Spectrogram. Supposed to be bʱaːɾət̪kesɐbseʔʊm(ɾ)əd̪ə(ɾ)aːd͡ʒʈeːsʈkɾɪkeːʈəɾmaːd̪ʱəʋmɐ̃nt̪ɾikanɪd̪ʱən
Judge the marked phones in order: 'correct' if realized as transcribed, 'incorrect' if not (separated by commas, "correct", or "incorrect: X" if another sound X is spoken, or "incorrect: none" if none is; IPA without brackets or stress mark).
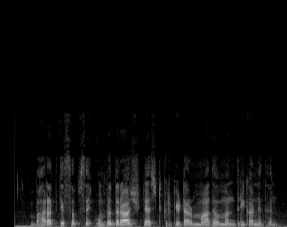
correct, correct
